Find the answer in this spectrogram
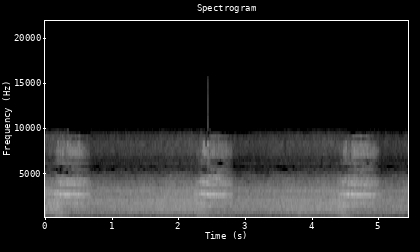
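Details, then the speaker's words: Three short, noisy, hissing, shallow gasps in five seconds, shown as the last stage of breathing before respiratory arrest or death; agonal breathing. "this video perfectly demonstrates agonal breathing it's these shallow breasts sometimes they can be a little noisy sometimes they can be more quiet and a lot of times you'll see the patient sort of gasping for air"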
